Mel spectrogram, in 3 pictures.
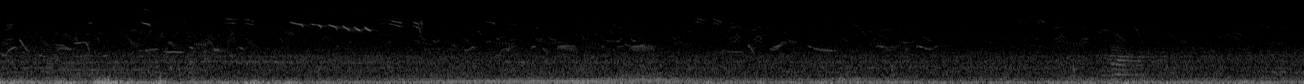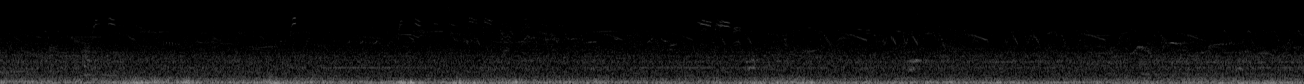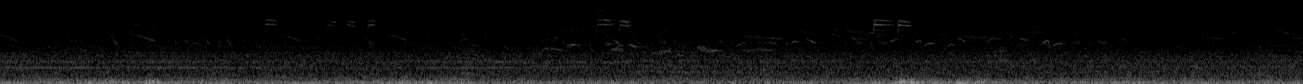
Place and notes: Strzeszyn district, Poznan outskirts - field ambience
recorded on a dirt road around crop fields in the outskirts of Poznan. Mellow morning summer ambience. Some distant reflections of construction works. Flies buzzing by. (sony d50)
